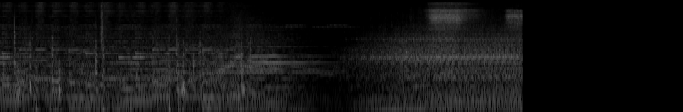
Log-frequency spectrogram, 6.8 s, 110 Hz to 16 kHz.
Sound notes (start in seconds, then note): 3.3 engine Running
